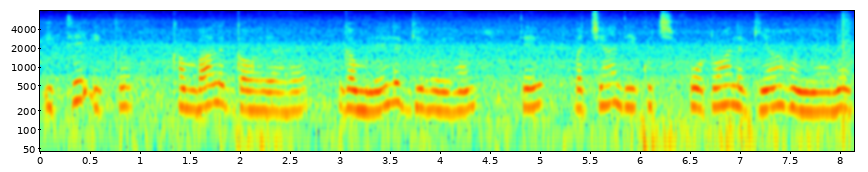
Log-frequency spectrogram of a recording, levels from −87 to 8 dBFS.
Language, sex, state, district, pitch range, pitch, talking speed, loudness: Punjabi, female, Punjab, Pathankot, 210-235 Hz, 225 Hz, 130 wpm, -16 LUFS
